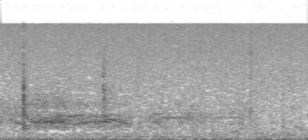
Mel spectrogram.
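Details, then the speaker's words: Lecture example of asthma: polyphonic wheeze, several high-pitched musical whistling tones overlapping and starting and stopping at different times during the respiratory cycle, contrasted with monophonic wheeze. "now what is considered a classic risk for asthma is its high-pitched musical that is discontinuous the key thing being a discontinuous that starting stops at different times during the respiratory cycle"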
